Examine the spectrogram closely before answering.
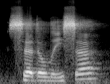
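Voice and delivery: ordinary delivery, nothing marked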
